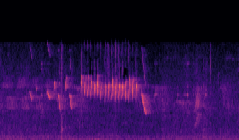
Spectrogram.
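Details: White European goldfinch singing: scattered high notes, then a fast, even trill of sharp, very high tinkling notes lasting about a second, ending in a slurred descending note, over faint background hiss.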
